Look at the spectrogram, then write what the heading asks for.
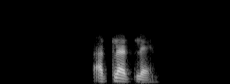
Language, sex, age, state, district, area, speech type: Telugu, male, 45-60, Andhra Pradesh, Sri Balaji, urban, conversation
